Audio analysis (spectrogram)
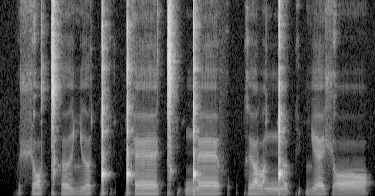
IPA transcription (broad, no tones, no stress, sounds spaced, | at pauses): ʃ ɔ ǀʰ əː ʎ əː ǃʰ ḭ ǃʰ ɛː ǀʰ ḭ ŋ͡ǃ ɛː f ɔ̰ k ɪ lˠ ɪ ŋ͡ǃ ə k ḭ ʎ ɛː ʃ ɔː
